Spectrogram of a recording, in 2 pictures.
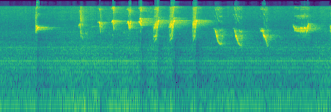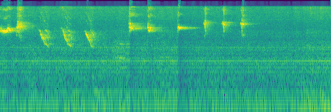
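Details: Kept Scarlet-headed Flowerpecker (konin damer) singing at home in a metallic, free-flowing trotol style for tutoring other birds. Rapid series of high, thin, sharp chirps and descending whistled notes, about twenty in six seconds, with a faint steady hum behind.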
